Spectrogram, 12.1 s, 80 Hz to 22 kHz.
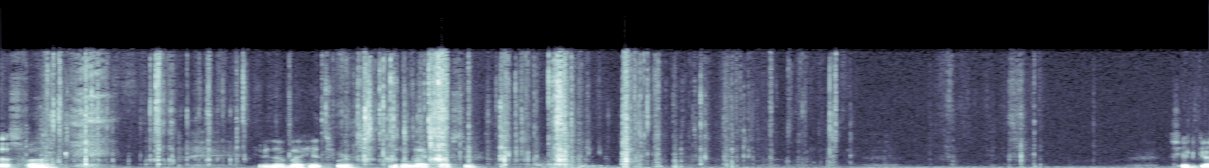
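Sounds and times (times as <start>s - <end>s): card pack wrapper crinkling: 0.0s - 8.6s.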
